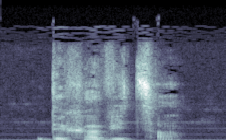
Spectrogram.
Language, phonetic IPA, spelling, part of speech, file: Polish, [ˌdɨxaˈvʲit͡sa], dychawica, noun, Pl-dychawica.ogg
